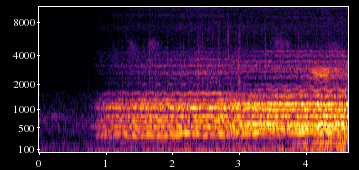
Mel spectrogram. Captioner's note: wind howling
